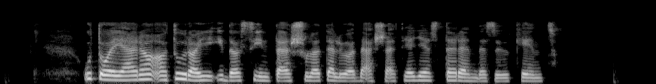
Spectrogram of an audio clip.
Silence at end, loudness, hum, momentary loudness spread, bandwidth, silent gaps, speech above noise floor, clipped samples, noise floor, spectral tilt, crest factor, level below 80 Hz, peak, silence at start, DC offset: 1 s; -17 LUFS; none; 10 LU; 8 kHz; none; 52 dB; under 0.1%; -69 dBFS; -4.5 dB/octave; 16 dB; -62 dBFS; -2 dBFS; 0.85 s; under 0.1%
